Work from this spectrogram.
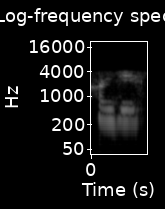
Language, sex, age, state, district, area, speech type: Punjabi, female, 18-30, Punjab, Gurdaspur, rural, conversation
